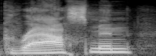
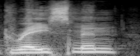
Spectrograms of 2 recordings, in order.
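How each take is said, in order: First: The first syllable sounds like 'grass'. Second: The first syllable sounds like 'grace'. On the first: "If you call me Grassman, I don't care" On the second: "If you call me Graceman, I don't care"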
